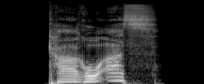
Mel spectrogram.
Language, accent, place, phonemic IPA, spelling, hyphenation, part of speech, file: German, Germany, Berlin, /ˌkaːʁoˈʔas/, Karoass, Ka‧ro‧ass, noun, De-Karoass.ogg
- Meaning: ace of diamonds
